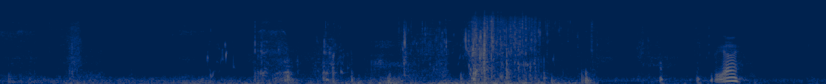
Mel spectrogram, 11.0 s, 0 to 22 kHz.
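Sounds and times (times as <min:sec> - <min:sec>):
water splashing: 0:05.4 - 0:07.6.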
